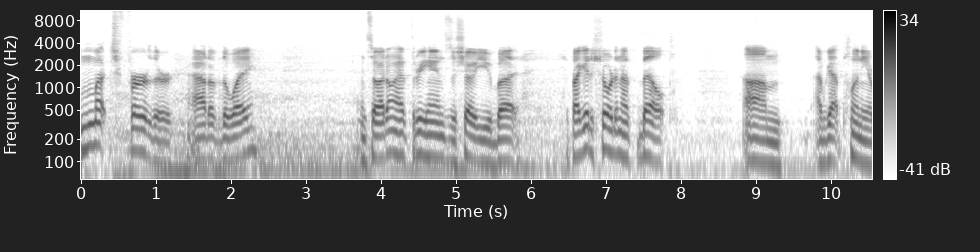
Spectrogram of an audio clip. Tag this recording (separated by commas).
running electric fan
